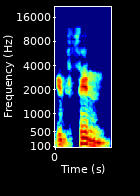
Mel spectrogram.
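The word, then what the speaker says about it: ادفن: Jadi di sini kita membacanya di sini adalah pakai harokat kasroh di sini. Idfin.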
